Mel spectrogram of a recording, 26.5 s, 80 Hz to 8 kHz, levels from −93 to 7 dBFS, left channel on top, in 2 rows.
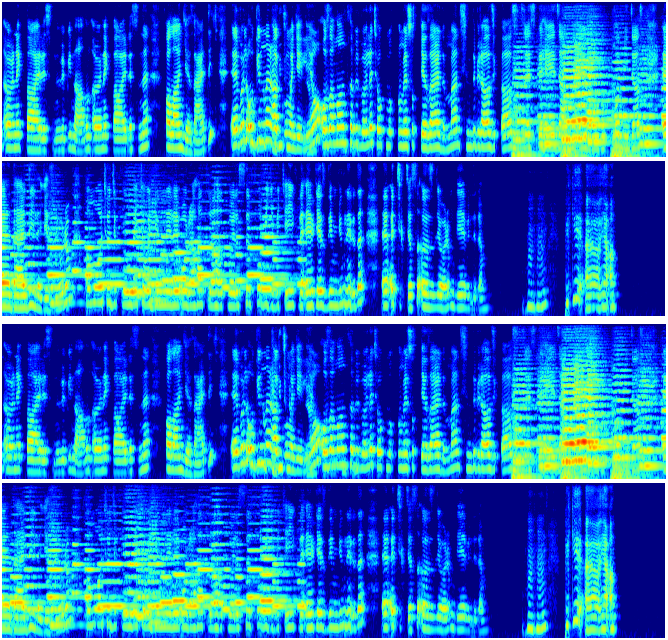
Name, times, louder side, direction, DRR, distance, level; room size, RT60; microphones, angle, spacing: voice 1, 0.0-23.0, left 3 dB, 40° left, 0.6 m, -33 dB
sound 1, 10.2-19.3, right 5 dB, 25° right, 0.6 m, -25 dB
voice 2, 23.8-24.2 24.5-25.5, right 5 dB, 70° right, 0.7 m, -36 dB
3.9 x 2.5 x 2.6 m
head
